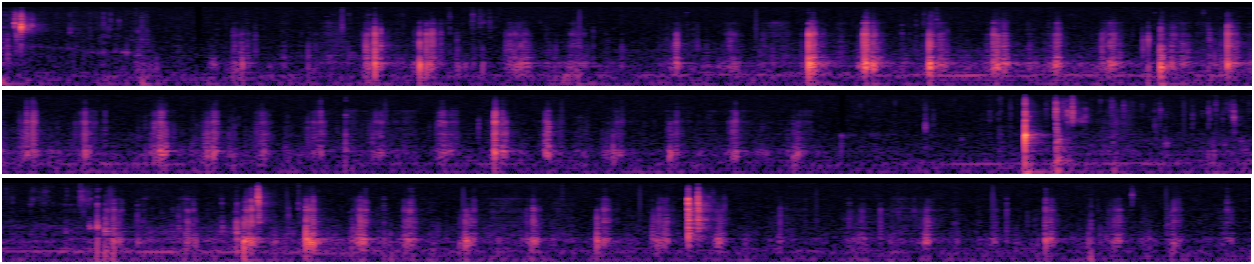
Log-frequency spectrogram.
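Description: A lump of White Turkestan edible clay bitten off and chewed close to a clip-on microphone: a sharp crunch at the bite, then a steady run of dry crunching and clicking chews, with a couple of louder crunches later on.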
